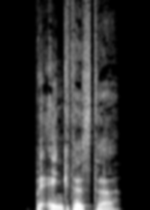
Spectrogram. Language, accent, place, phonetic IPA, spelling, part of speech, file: German, Germany, Berlin, [bəˈʔɛŋtəstə], beengteste, adjective, De-beengteste.ogg
- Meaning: inflection of beengt: 1. strong/mixed nominative/accusative feminine singular superlative degree 2. strong nominative/accusative plural superlative degree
